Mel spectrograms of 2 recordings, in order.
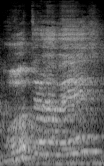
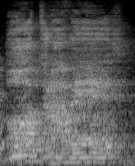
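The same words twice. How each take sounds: First: Carcelero preguntando. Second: Very low, drawn-out grumble; carcelero ya no amable. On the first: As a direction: ask it with the pitch climbing to the end. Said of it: "el carcelero ya no le decía". (pregunta del carcelero, tono ascendente) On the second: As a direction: drag it out deep as an annoyed jailer. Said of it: "ya no era tan amable". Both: Acted.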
